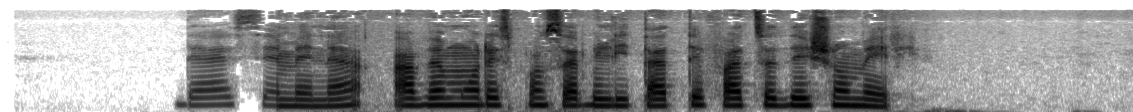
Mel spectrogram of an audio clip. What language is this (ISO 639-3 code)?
ron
